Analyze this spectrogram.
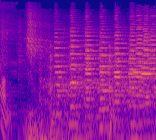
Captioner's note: classical string music; rocket blasting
